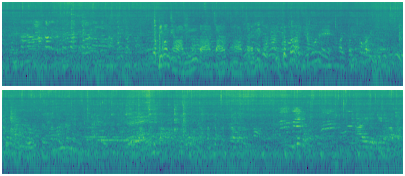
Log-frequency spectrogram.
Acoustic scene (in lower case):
restaurant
